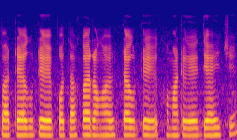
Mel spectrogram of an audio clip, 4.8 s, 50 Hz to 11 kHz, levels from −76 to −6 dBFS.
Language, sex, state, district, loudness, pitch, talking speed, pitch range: Odia, female, Odisha, Sambalpur, -16 LUFS, 175 Hz, 125 wpm, 170-175 Hz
